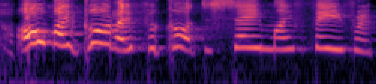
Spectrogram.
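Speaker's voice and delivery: high, loud burst of realisation; real excited exclamation; sudden excited outburst. Real, not acted. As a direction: blurt it out, voice shooting up. Suddenly remembers her favourite film.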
